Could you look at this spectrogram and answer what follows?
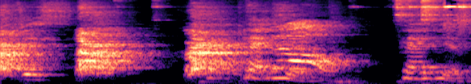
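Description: A dog barks nearby indoors, three or four loud, sharp barks with short pauses between them, some drawn out and yelping.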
